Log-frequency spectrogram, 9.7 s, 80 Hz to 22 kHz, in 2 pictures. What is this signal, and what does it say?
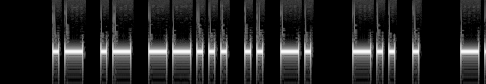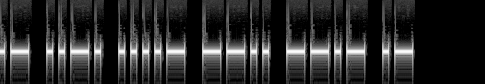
Morse code, heard as a keyed tone, about 20 wpm, 700 Hz. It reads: AA7IN DE KF4ZQA
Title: USA Callsign DE Callsign 20wpm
